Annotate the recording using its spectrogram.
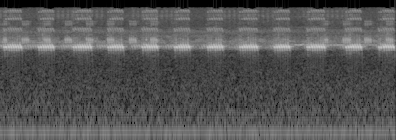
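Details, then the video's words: Grass insects singing on a deep autumn night in Changnyeong, South Gyeongsang, South Korea: high, shrill pulsed chirps repeated evenly, about two to three per second, over a faint steady low hum. "깊은밤 가을 풀벌레 소리"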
